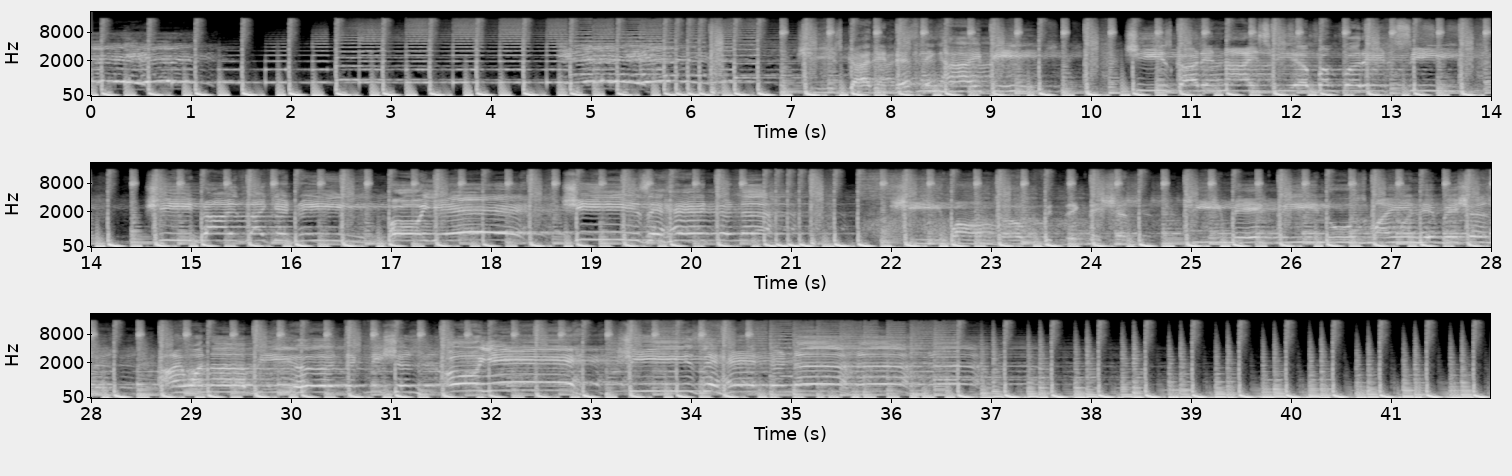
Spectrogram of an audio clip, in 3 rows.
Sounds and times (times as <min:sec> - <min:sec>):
Dance music: 0:00.0 - 0:41.9.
